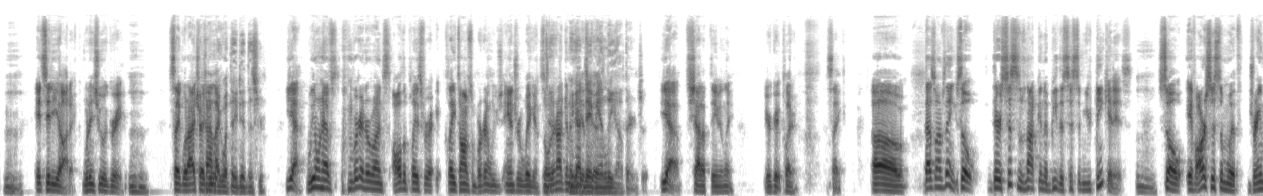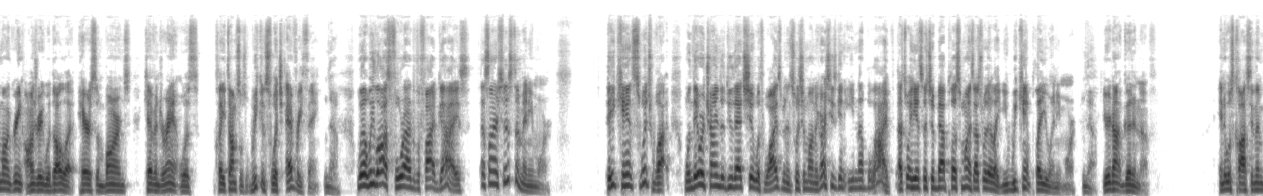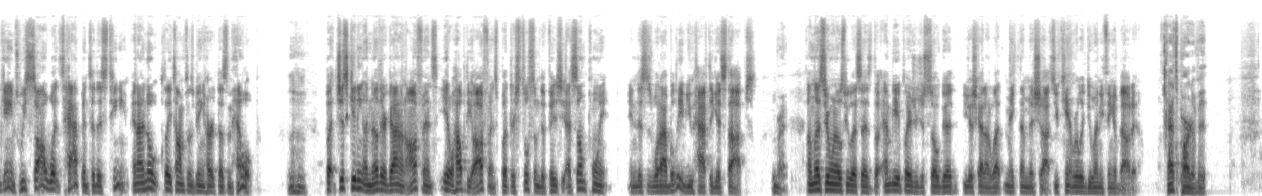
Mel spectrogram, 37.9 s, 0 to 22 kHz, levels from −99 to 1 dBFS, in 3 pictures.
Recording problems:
wrong speed, natural pitch; too fast; 1.7 times normal speed

